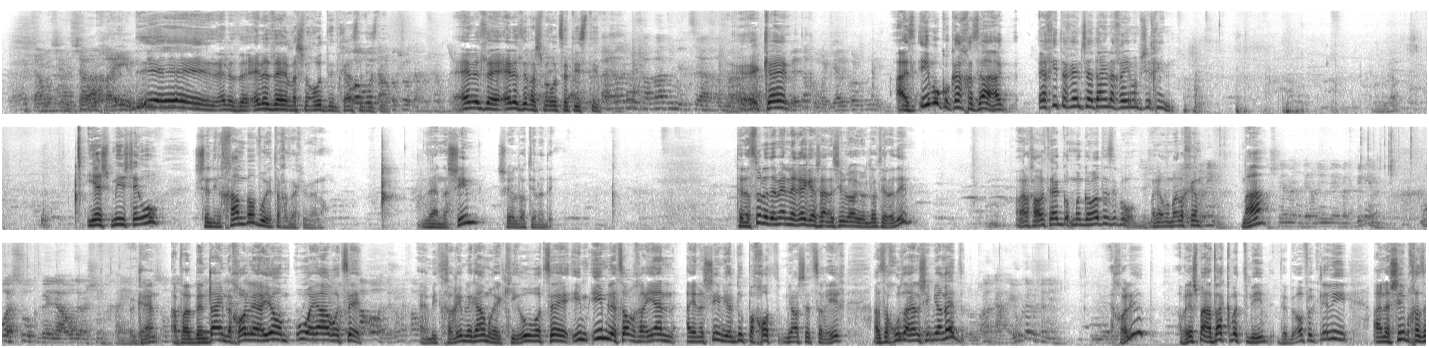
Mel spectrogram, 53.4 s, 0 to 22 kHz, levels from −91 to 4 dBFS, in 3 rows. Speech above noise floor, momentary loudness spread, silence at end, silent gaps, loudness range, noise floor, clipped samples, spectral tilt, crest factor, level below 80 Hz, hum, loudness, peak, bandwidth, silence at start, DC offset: 40 dB; 21 LU; 0 s; none; 10 LU; -55 dBFS; under 0.1%; -5.5 dB/octave; 16 dB; -56 dBFS; none; -15 LUFS; 0 dBFS; 16 kHz; 0.2 s; under 0.1%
